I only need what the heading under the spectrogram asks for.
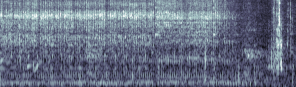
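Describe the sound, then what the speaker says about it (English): A video game chainsaw runs with a continuous buzzing engine drone, loud and steady for the whole stretch, with no talking over it. "We got our chainsaw back."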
